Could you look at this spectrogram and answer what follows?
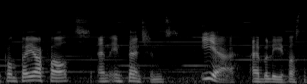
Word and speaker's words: Ea: When the vibration of vocal folds was still required to convey our thoughts and intentions, Ia, I believe, was the pronunciation used when referring to our people.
